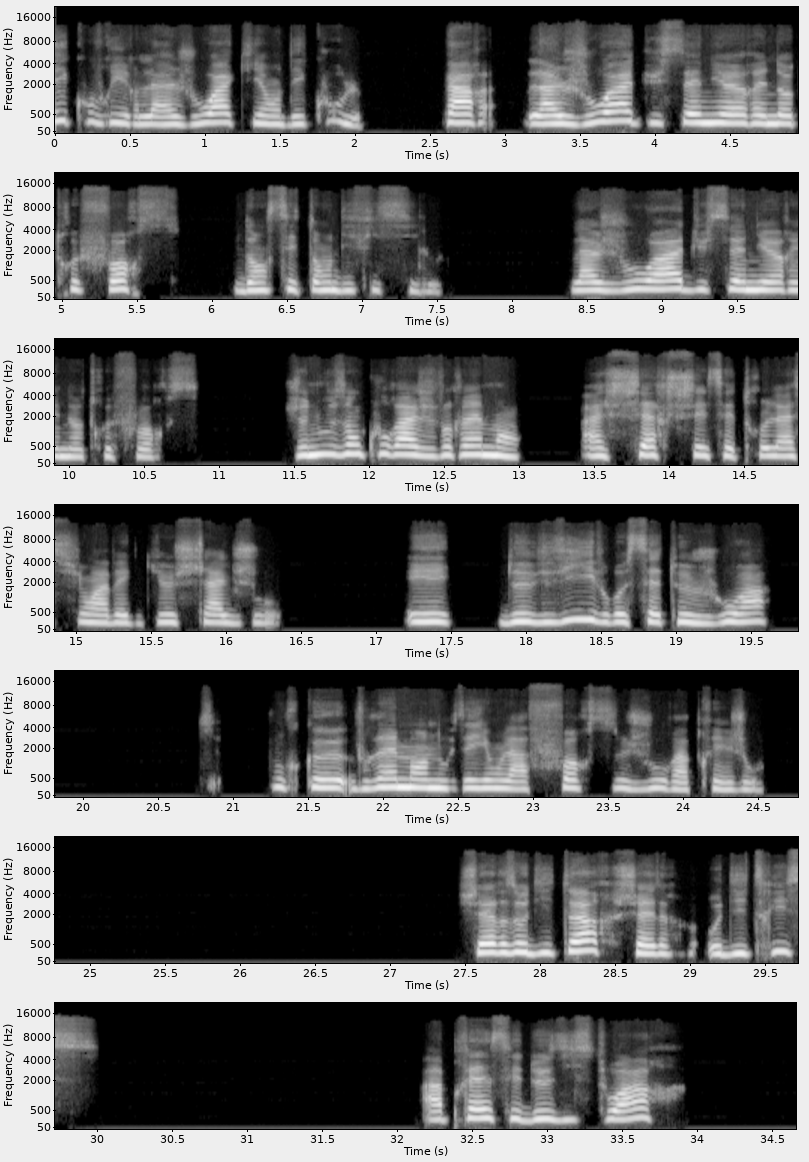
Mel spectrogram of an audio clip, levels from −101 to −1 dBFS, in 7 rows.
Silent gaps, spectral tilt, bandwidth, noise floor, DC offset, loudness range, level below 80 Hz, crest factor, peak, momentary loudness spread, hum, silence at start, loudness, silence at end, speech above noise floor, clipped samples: none; -5.5 dB/octave; 14.5 kHz; under -90 dBFS; under 0.1%; 7 LU; -70 dBFS; 20 dB; 0 dBFS; 13 LU; none; 0 s; -19 LUFS; 0.9 s; over 72 dB; under 0.1%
